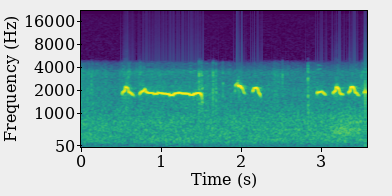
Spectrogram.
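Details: On a Saunja, Estonia nest, March 2013 evening, a female white-tailed eagle calls to her hay-carrying mate: a long level whistled note, then short arched yelps in rapid series, with light rustling.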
